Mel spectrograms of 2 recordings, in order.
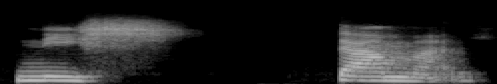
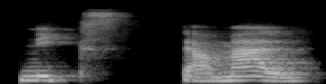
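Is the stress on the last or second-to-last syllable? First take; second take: second-to-last; last. First: The stress is on the second-to-last syllable. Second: The stress is on the last syllable. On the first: The speaker calls it right. "but it's actually nixtamal" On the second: The speaker calls it wrong. "Spanish speaking people just say nixtamal"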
